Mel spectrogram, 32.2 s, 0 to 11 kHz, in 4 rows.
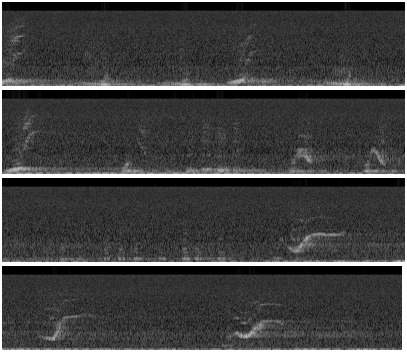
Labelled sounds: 0.2	0.5	humpback whale, 0.99 to 3.1 kHz
4.9	5.2	humpback whale, 1.2 to 1.5 kHz
8.4	8.9	humpback whale, 0.99 to 2.1 kHz
13.9	14.3	humpback whale, 0.80 to 1.9 kHz
22.1	23.0	humpback whale, 0.80 to 2.3 kHz
25.2	26.0	humpback whale, 0.80 to 1.7 kHz
29.0	29.8	humpback whale, 0.80 to 2.4 kHz

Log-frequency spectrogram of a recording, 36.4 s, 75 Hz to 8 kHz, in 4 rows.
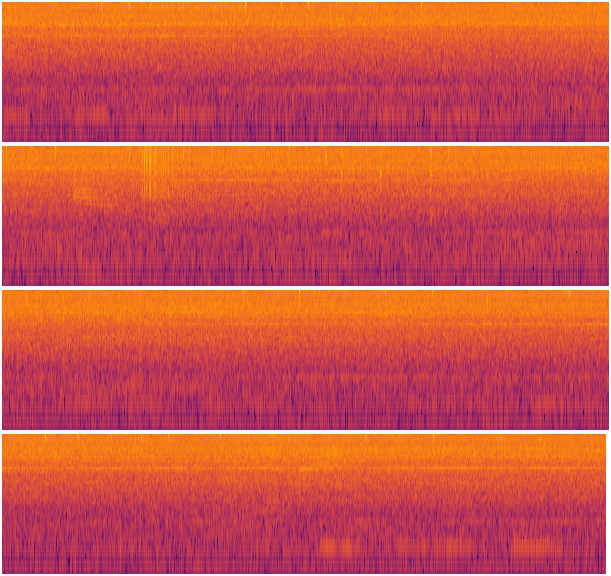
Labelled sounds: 10.2	10.5	killer whale, southern resident, 1.4 to 1.7 kHz

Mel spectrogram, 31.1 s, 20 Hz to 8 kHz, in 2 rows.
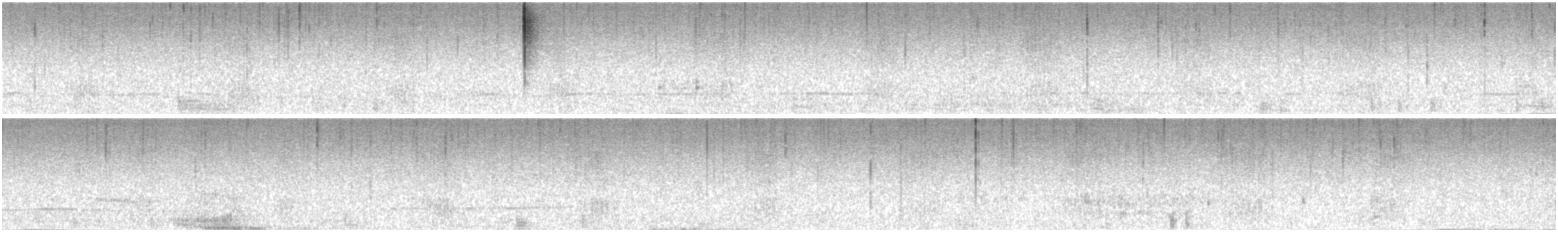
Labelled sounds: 16.5	16.9	humpback whale, 0.78 to 0.88 kHz

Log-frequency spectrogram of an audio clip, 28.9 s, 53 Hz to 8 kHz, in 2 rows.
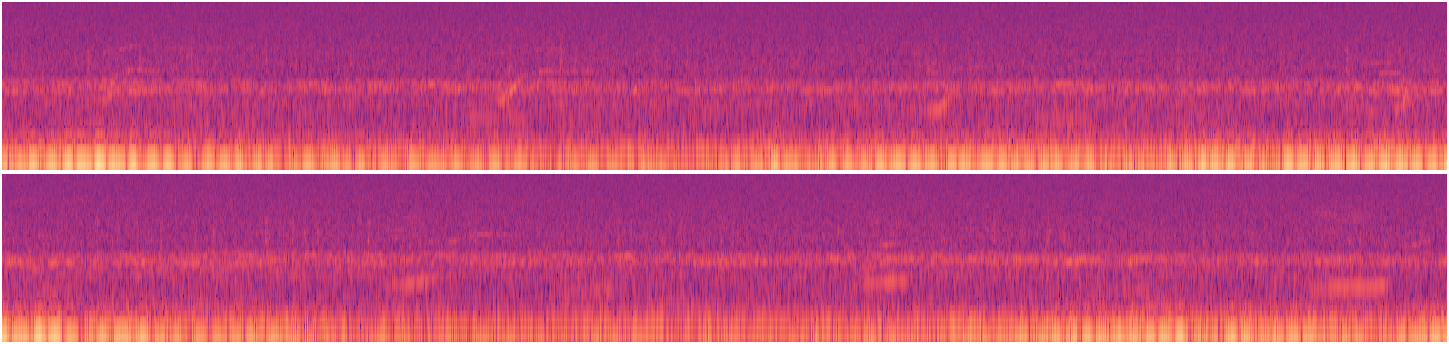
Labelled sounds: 1.2	1.6	humpback whale, 0.93 to 1.1 kHz
23.2	23.5	humpback whale, 0.90 to 1.0 kHz

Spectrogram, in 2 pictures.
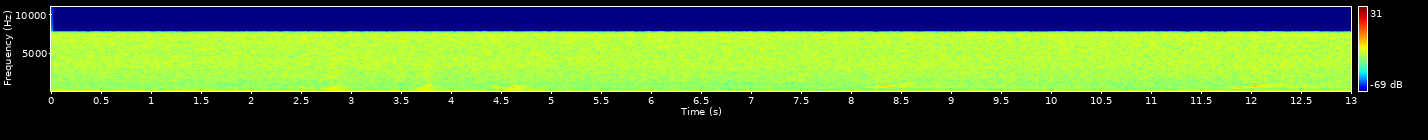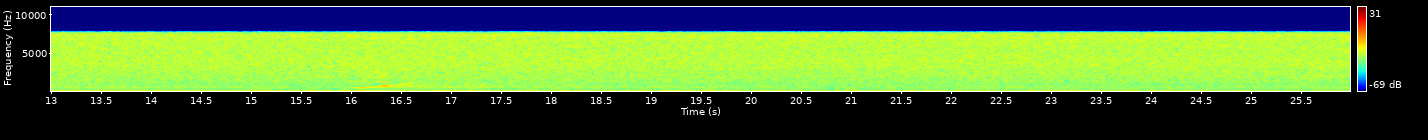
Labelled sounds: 12.0	12.4	humpback whale, 0.80 to 1.0 kHz
16.3	16.7	humpback whale, 0.80 to 1.1 kHz

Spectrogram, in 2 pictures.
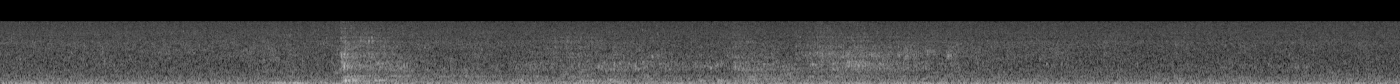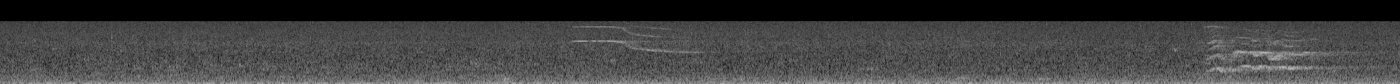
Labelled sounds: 19.6	21.4	killer whale, Bigg's (transient), Gulf of Alaska transient, 1.6 to 8.0 kHz
25.9	27.8	killer whale, Bigg's (transient), Gulf of Alaska transient, 0.34 to 6.0 kHz

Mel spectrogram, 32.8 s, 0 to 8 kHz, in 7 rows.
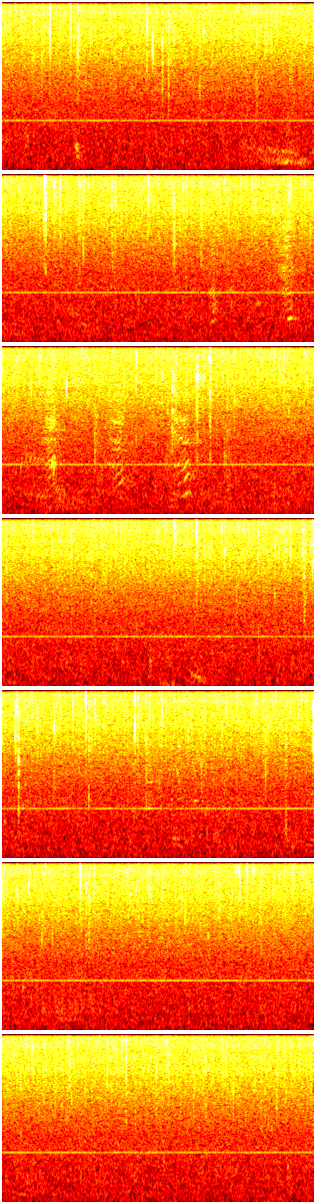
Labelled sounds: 9.7	10.0	humpback whale, 0.84 to 1.1 kHz

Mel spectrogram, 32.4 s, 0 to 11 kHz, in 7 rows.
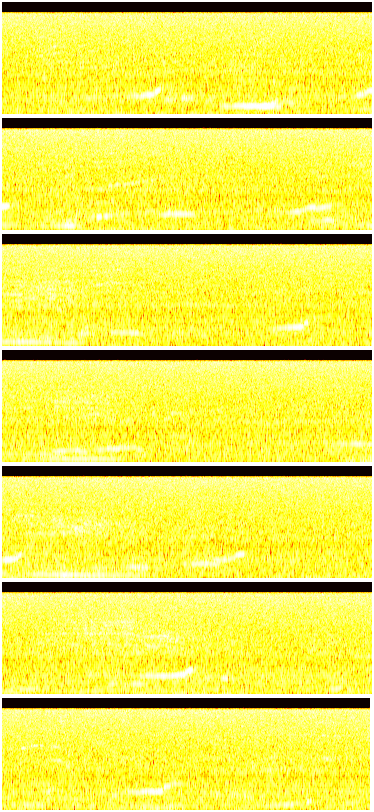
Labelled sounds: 6.1	6.5	humpback whale, 1.4 to 1.7 kHz
9.3	9.5	humpback whale, 1.7 to 1.8 kHz
19.3	19.6	humpback whale, 1.5 to 1.8 kHz
24.9	25.2	humpback whale, 1.9 to 2.2 kHz
28.0	28.3	humpback whale, 2.3 to 2.6 kHz

